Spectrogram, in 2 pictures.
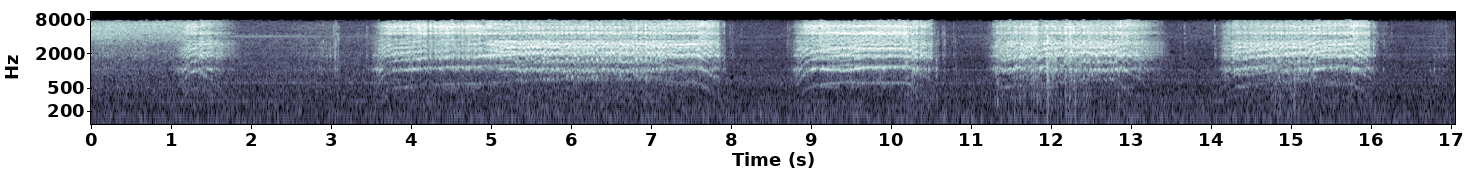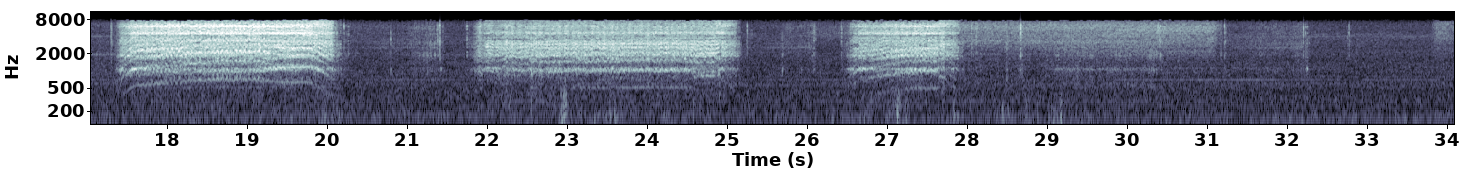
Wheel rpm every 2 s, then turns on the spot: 20, 30, 150, 120, 90, 80, 60, 120, 50, 140, 20, 100, 50, 60, 20, 10, 0.
28-30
